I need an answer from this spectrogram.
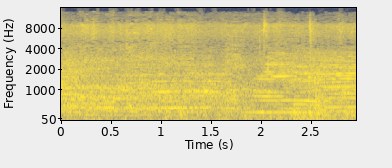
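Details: Cattle arriving at a market for slaughter give a long, low, droning moo with steady stacked harmonics that hold for about three seconds over a constant background rumble.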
